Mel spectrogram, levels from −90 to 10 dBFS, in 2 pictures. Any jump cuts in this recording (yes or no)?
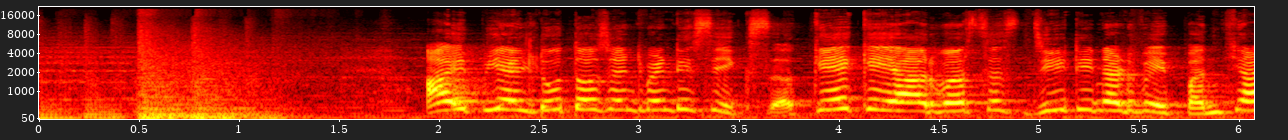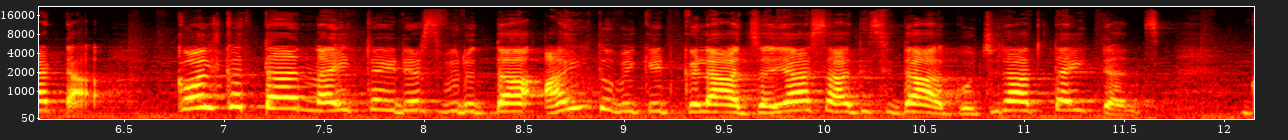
no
